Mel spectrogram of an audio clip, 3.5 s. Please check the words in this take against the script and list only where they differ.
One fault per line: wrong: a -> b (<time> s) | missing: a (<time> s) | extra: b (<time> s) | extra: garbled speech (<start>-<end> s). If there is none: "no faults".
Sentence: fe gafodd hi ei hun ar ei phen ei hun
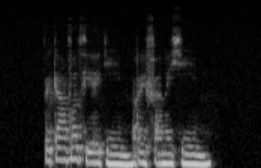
no faults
